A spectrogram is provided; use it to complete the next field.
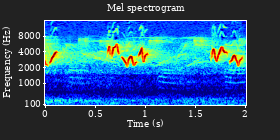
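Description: A small songbird sings bright, warbling phrases in short bursts, three quick runs of high, wavering notes with pauses between, clear against a faint low background hum.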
